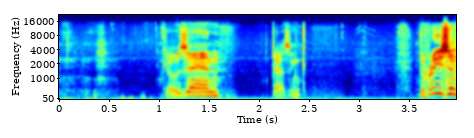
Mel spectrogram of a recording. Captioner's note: audio cut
